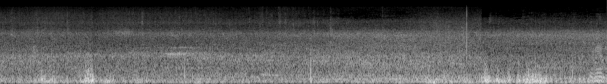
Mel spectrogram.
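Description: Strong wind roars and rumbles steadily during a storm in Riyadh, buffeting the microphone with louder gusts near the start and end, with faint road traffic beneath.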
